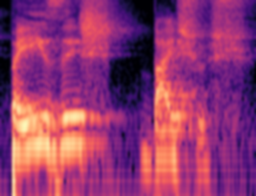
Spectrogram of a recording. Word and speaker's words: Países Baixos: This X sounds the same as this S. Dos Países Baixos. I wish this That's a were a tough simpler country. Nice. Philip, can you say dos Países Baixos?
